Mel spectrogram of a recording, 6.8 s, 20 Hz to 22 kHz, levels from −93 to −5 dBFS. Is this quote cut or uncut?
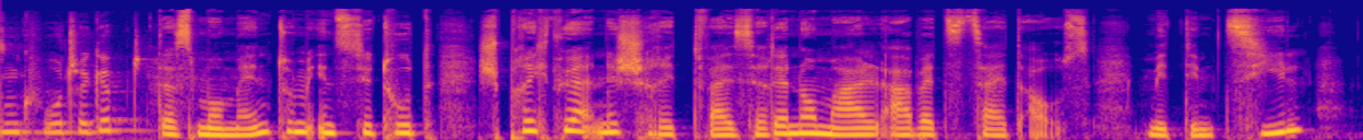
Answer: cut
